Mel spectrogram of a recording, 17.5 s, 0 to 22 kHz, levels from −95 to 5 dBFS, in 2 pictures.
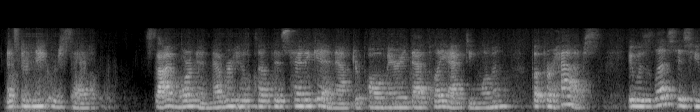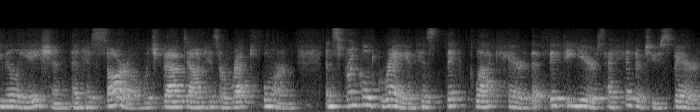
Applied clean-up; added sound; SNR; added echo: neural separator model SepFormer DNS4.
